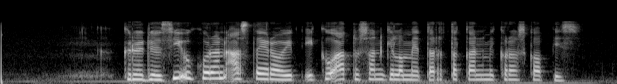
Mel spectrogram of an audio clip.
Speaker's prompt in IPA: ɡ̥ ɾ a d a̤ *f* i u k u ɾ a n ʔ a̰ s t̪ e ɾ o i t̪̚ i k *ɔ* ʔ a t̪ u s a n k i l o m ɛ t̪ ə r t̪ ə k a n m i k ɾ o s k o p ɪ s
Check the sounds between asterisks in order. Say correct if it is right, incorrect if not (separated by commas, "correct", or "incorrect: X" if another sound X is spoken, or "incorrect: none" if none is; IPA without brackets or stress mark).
incorrect: s, incorrect: u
